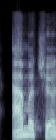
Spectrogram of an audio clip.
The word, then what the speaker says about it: amateur: Amateur does not start with a. It starts with the sound e in American English.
